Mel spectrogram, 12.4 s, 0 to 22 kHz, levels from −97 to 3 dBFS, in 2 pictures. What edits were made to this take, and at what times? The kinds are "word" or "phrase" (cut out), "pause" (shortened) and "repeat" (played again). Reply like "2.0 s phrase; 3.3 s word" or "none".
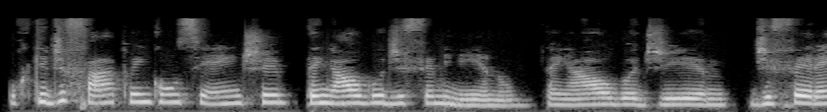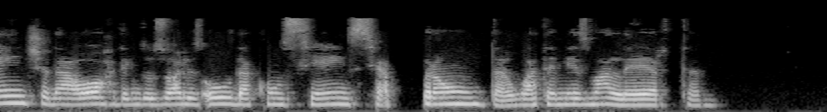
2.2 s pause; 5.5 s pause; 7.7 s word

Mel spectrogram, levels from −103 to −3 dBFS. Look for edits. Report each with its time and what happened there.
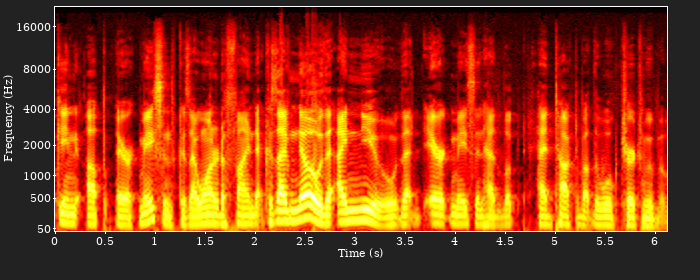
1.2 s word; 4.8 s pause

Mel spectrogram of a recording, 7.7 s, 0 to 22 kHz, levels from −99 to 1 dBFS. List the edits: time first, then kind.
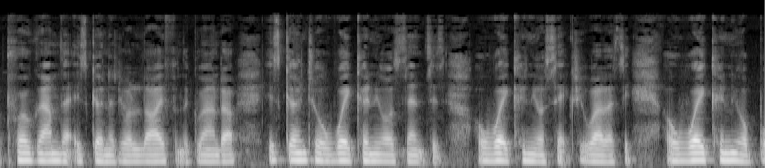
1.2 s word

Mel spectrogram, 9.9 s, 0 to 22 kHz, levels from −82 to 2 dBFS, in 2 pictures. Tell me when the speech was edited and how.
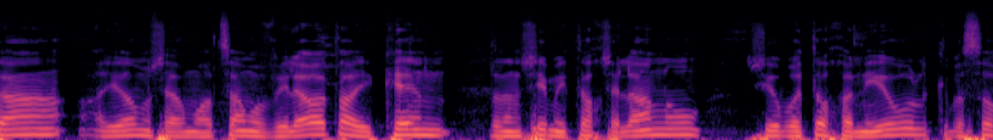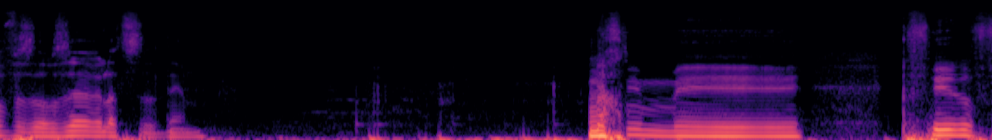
2.4 s word; 3.0 s word; 5.5 s word; 8.1 s word

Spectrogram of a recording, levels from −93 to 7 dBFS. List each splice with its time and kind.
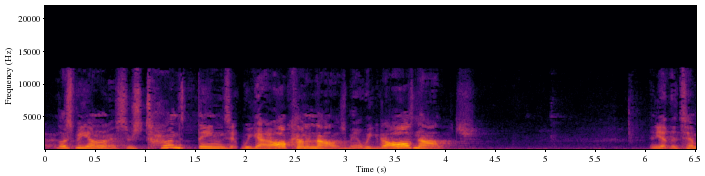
1.4 s word; 1.9 s word; 3.4 s word; 3.7 s word

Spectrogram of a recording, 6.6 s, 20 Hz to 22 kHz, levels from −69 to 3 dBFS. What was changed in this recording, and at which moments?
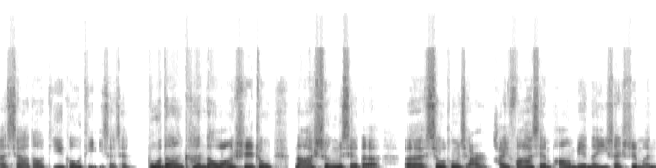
1.4 s pause

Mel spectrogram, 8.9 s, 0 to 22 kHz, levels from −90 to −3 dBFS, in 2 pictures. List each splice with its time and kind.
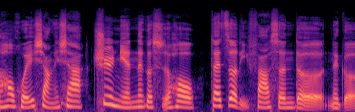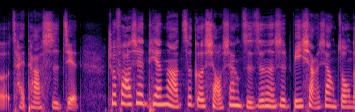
1.1 s pause

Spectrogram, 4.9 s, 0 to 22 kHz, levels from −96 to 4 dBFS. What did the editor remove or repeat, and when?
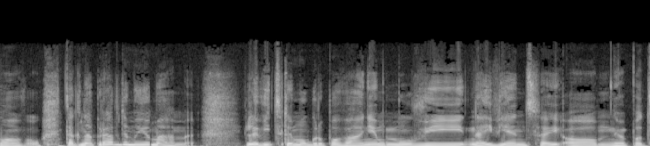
1.1 s word; 2.1 s word; 2.9 s word

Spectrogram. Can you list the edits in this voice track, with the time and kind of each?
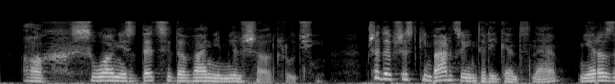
1.3 s word; 4.3 s word

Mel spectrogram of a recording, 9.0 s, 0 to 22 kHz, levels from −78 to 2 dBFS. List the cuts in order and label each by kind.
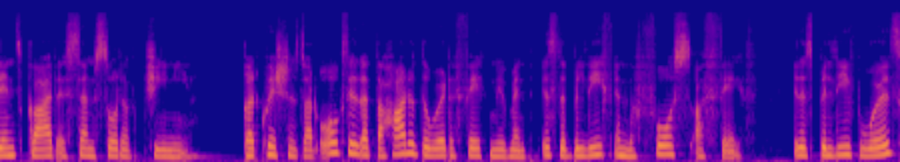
1.4 s word

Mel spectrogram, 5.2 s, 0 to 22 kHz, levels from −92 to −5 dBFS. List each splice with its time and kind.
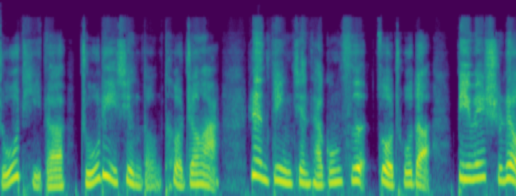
none

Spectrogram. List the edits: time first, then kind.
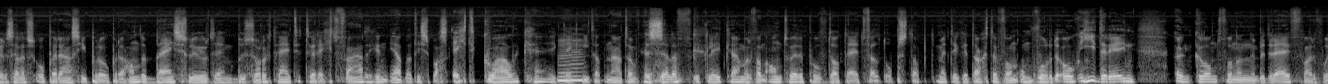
2.1 s word; 6.4 s word; 6.9 s phrase; 10.8 s word

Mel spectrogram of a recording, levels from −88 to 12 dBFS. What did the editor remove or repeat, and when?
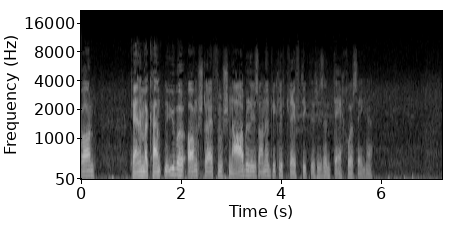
none

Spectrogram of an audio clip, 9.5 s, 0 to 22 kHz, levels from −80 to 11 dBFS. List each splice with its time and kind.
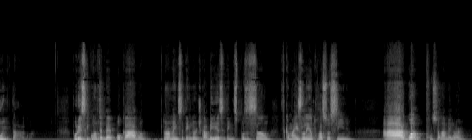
2.0 s word; 8.5 s phrase

